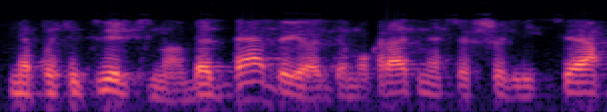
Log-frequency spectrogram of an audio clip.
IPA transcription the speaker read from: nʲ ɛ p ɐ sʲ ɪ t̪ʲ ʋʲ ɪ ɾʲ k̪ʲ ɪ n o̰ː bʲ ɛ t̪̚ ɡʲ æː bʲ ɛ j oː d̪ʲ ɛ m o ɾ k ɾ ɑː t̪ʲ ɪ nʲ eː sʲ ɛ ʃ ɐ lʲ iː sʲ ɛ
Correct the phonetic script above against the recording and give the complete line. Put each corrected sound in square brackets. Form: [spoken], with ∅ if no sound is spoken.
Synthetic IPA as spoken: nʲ ɛ p ɐ sʲ ɪ t̪ʲ ʋʲ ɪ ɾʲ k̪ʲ ɪ n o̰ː bʲ ɛ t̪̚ [bʲ] æː bʲ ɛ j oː d̪ʲ ɛ m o [∅] k ɾ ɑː t̪ʲ ɪ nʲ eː sʲ ɛ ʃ ɐ lʲ iː sʲ ɛ

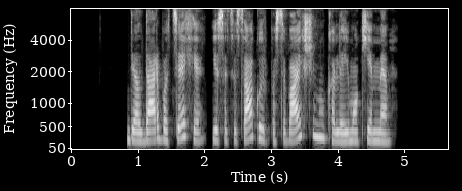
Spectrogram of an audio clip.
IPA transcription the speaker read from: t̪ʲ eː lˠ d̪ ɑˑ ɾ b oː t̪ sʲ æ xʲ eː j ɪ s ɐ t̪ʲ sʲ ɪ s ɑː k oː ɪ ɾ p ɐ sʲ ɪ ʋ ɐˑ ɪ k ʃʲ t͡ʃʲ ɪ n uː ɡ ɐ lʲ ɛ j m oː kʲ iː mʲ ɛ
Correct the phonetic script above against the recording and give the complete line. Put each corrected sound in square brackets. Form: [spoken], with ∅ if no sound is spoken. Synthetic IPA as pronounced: [d̪ʲ] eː lˠ d̪ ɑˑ ɾ b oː t̪ sʲ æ xʲ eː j ɪ s ɐ t̪ʲ sʲ ɪ s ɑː k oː ɪ ɾ p ɐ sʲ ɪ ʋ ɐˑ ɪ k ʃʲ t͡ʃʲ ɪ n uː [k] ɐ lʲ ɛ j m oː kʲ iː mʲ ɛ

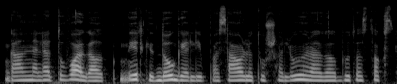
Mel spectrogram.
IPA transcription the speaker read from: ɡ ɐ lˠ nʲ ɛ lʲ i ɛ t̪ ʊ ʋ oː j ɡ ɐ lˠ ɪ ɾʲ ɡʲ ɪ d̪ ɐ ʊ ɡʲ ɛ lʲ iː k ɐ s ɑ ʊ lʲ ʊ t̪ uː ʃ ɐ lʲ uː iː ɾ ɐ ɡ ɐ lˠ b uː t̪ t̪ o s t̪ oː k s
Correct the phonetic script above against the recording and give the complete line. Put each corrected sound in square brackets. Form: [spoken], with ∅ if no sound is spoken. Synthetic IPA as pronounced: ɡ ɐ lˠ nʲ ɛ lʲ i ɛ t̪ ʊ ʋ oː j ɡ ɐ lˠ ɪ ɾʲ ɡʲ ɪ d̪ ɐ ʊ ɡʲ ɛ lʲ iː [p] ɐ s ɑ ʊ lʲ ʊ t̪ uː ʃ ɐ lʲ uː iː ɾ ɐ ɡ ɐ lˠ b uː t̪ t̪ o s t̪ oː k s

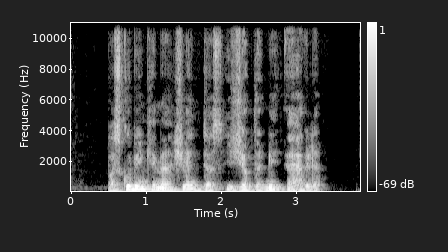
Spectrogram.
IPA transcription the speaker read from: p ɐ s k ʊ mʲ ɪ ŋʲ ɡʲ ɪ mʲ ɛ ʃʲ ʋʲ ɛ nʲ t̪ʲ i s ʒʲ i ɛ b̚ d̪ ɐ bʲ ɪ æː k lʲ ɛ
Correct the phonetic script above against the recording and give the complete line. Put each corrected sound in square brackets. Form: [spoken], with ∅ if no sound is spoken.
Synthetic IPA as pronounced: p ɐ s k ʊ [bʲ] ɪ ŋʲ [kʲ] ɪ mʲ ɛ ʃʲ ʋʲ ɛ nʲ t̪ʲ [ɛ] s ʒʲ i ɛ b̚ d̪ ɐ [mʲ] ɪ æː [ɡ] lʲ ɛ

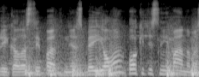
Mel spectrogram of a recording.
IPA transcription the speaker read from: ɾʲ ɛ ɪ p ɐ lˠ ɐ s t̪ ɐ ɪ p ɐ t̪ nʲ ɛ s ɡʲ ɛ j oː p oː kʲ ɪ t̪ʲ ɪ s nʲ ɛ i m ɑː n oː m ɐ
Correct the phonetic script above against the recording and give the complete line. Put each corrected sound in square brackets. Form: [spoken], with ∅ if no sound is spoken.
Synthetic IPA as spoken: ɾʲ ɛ ɪ [k] ɐ lˠ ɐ s t̪ ɐ ɪ p ɐ t̪ nʲ ɛ s [bʲ] ɛ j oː p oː kʲ ɪ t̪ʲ ɪ s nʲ ɛ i m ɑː n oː m ɐ

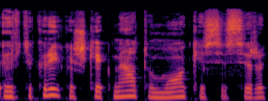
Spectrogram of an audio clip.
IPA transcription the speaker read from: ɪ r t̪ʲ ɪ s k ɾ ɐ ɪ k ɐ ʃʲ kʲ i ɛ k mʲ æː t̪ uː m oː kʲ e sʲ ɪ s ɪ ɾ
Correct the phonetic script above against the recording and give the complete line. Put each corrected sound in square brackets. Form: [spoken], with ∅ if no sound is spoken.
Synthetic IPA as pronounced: ɪ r t̪ʲ ɪ [∅] k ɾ ɐ ɪ k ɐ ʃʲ kʲ i ɛ k mʲ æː t̪ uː m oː kʲ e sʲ ɪ s ɪ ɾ

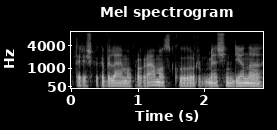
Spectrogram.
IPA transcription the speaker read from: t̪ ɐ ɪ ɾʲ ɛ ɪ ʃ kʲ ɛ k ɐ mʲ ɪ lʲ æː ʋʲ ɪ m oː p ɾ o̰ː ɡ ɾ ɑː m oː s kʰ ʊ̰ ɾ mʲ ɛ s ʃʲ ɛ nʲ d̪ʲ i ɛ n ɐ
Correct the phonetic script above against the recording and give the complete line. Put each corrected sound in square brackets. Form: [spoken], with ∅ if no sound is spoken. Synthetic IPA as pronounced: t̪ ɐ ɪ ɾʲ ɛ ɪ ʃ kʲ ɛ k ɐ [bʲ] ɪ lʲ æː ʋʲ ɪ m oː p ɾ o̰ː ɡ ɾ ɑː m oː s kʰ ʊ̰ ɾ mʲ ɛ s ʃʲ ɛ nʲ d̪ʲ i ɛ n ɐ

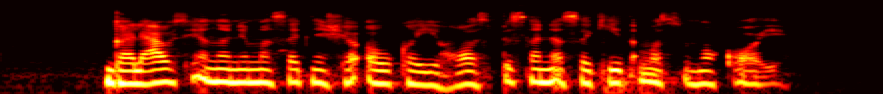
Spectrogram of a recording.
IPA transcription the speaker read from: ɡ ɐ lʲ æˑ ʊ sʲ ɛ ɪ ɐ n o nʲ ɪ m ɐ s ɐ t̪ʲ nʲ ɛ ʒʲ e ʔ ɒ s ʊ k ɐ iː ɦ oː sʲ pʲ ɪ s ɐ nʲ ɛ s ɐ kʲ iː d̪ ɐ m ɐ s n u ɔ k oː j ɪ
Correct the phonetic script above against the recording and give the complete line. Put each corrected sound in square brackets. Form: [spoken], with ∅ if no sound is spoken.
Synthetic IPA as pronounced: ɡ ɐ lʲ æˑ ʊ sʲ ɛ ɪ ɐ n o nʲ ɪ m ɐ s ɐ t̪ʲ nʲ ɛ [ʃʲ] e ʔ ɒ [∅] ʊ k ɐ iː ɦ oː sʲ pʲ ɪ s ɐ nʲ ɛ s ɐ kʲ iː d̪ ɐ m ɐ s n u ɔ k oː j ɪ

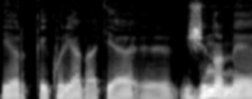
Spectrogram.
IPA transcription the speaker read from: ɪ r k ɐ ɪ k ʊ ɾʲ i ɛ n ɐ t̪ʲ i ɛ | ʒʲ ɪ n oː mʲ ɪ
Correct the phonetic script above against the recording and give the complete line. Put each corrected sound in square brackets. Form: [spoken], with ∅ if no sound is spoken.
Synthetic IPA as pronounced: ɪ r k ɐ ɪ k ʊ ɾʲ i ɛ n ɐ t̪ʲ i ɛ | ʒʲ ɪ n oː mʲ ɪ

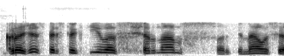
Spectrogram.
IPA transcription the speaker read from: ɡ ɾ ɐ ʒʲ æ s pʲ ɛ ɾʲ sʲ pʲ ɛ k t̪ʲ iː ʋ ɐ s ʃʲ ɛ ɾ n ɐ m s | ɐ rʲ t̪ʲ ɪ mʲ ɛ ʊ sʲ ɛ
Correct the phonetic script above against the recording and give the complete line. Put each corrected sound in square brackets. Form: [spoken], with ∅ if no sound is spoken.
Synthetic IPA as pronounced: ɡ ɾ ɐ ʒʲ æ s pʲ ɛ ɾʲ sʲ pʲ ɛ k t̪ʲ iː ʋ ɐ s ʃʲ ɛ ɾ n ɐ m s | ɐ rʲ t̪ʲ ɪ mʲ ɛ ʊ sʲ ɛ

